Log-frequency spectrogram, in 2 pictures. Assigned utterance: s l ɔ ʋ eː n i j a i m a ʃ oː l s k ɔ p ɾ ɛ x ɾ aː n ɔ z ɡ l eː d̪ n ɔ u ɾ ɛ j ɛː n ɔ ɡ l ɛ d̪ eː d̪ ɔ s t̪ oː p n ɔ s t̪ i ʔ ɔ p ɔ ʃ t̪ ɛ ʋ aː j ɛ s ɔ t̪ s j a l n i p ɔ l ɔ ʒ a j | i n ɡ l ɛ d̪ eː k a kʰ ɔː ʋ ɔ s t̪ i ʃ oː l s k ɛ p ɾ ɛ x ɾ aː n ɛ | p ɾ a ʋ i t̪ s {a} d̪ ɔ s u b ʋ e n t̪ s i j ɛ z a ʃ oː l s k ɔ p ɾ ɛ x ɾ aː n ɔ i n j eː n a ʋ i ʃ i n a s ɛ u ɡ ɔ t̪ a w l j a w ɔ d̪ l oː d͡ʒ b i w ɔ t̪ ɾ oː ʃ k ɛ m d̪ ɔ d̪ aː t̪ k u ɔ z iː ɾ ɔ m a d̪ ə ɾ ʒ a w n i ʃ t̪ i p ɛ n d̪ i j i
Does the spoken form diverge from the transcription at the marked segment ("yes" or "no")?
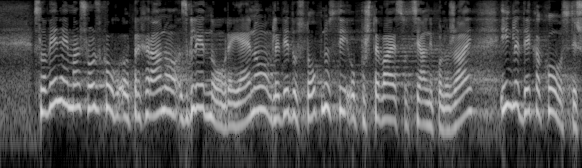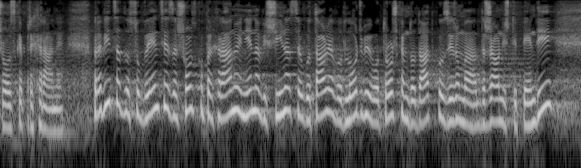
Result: no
